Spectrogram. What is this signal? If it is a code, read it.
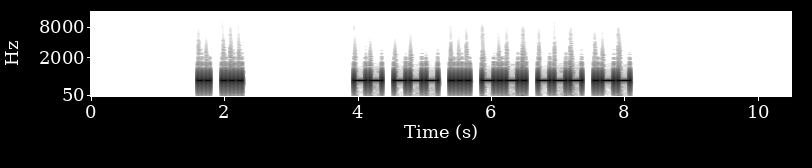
Morse code, heard as a keyed tone, about 20 wpm, 700 Hz. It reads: IS MOSCOW
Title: Common QSO Phrases - 4x Word-Spacing - 20wpm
